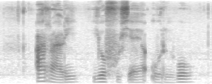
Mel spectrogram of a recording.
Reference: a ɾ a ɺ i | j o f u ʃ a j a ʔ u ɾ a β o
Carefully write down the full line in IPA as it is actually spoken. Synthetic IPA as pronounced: a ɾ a ɺ i | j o f u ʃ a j a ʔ u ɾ i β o

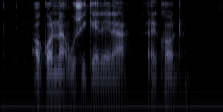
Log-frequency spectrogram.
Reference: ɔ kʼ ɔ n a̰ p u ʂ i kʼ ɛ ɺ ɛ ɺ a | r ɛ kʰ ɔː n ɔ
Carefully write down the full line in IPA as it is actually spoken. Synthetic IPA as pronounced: ɔ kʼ ɔ n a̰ ʔ u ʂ i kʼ ɛ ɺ ɛ ɺ a | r ɛ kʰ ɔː d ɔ

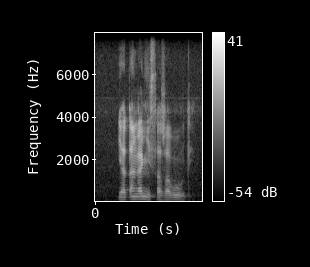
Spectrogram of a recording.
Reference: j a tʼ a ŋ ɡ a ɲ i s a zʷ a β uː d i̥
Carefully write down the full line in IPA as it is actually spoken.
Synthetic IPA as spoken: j a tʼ a ŋ ɡ a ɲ i s a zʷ a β uː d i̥

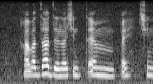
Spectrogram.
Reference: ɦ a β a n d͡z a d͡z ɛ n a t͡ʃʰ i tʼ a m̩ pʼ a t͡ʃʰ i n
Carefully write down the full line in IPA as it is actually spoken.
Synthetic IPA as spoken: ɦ a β a d͡z a d͡z ɛ n a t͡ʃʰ i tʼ ɛ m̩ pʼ ɛ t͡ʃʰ i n

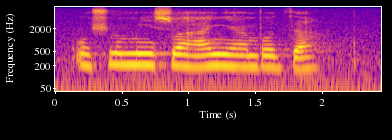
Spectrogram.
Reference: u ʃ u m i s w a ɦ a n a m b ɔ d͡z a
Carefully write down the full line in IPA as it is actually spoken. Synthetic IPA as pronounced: u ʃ u m i s w a ɦ a ɲ a m b ɔ d͡z a

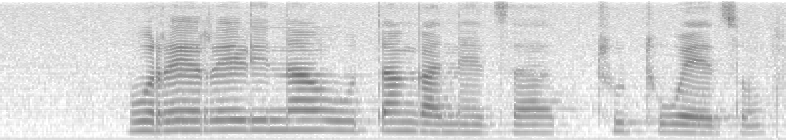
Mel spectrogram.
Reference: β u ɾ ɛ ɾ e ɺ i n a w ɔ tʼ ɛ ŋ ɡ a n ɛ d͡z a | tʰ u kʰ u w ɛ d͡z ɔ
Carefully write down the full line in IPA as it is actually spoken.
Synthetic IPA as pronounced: β u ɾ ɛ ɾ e ɺ i n a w u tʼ a ŋ ɡ a n ɛ d͡z a | tʰ u tʰ u w ɛː d͡z ɔ

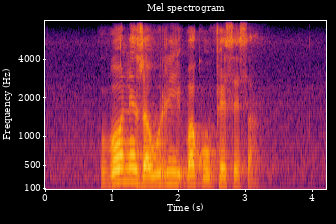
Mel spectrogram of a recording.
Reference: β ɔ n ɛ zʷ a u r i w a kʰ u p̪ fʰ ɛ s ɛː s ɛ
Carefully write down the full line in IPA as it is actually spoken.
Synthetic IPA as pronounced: β ɔ n ɛ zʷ a u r i β a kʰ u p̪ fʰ ɛ s ɛː s a

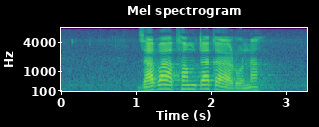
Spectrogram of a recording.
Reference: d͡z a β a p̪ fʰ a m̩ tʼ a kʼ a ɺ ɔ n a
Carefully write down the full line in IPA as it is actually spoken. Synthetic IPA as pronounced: d͡z a β a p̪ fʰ a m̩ tʼ a kʼ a ɺ ɔ n a

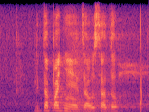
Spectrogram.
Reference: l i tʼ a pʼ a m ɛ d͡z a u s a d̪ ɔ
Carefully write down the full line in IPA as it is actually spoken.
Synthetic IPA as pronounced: l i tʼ a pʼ a ɲ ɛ d͡z a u s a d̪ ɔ

